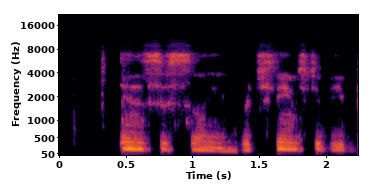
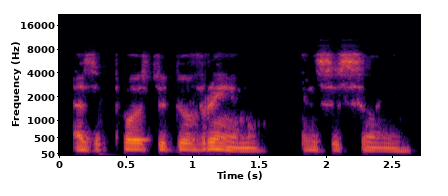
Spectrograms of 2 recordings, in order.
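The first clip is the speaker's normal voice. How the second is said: ordinary talk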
